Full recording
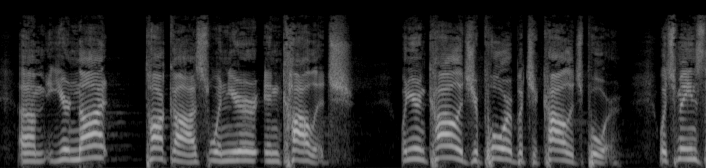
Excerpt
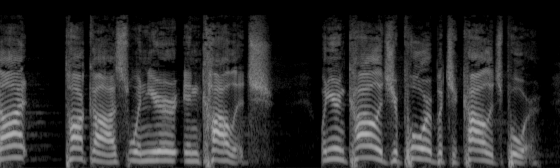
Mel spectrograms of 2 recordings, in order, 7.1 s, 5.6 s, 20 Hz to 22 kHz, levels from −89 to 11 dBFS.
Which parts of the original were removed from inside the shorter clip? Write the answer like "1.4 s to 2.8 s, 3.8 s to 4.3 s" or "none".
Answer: none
